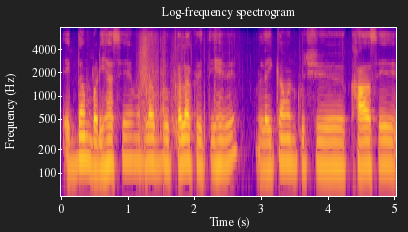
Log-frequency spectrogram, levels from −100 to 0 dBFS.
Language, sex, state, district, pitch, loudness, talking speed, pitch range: Chhattisgarhi, male, Chhattisgarh, Rajnandgaon, 135 Hz, -20 LUFS, 130 wpm, 130-145 Hz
